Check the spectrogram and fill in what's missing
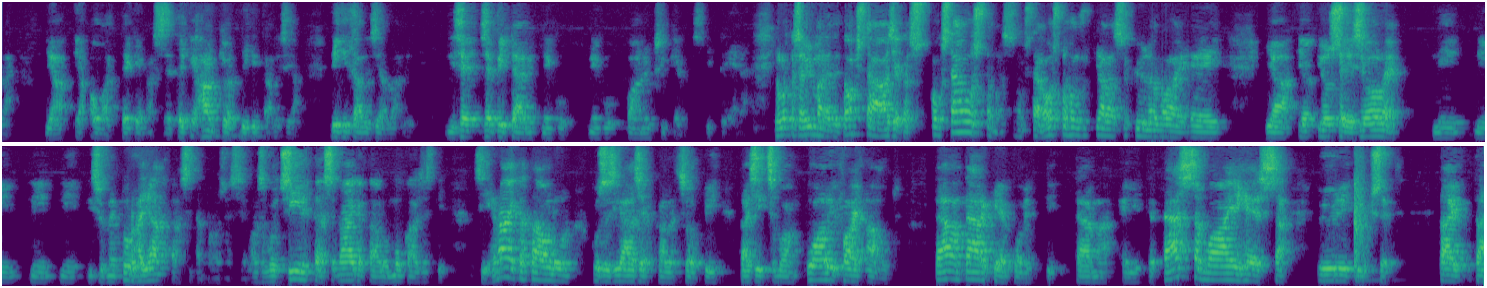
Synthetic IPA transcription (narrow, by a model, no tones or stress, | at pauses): æ | jɑjɑ̰ʔoʋɑt̪t̪ekemæsːɑjɑt̪ekehɑŋkːilɑt̪diɡ̥it̪ɑːlisiɑ | d̥iɡit̪ɑːlisiɑ̰lɑli | nisesepit̪æːnyt̪niːŋku | niːŋkuʋɑːnyksiŋkert̪ɑ̥se̥st̪it̪t̪ehdæjolːekɑsæymːæræt̪et̪oŋkst̪æːɑsijɑkɑsoŋkst̪æːost̪ɑmɑsːɑoŋkst̪æːost̪ohousut̪jɑlɑsːɑkylːæʋɑiei | jɑjɑjosːeiseole | niːnniːnniːnniːnnisemːŏnent̪urhɑjɑt̪kɑːssit̪æprosesːiɑʋɑːnseʋoit̪siːrt̪ːˑæːssenɑikɑt̪ɑulummukɑisest̪i | siːhenɑikɑt̪ɑuluːnkusesilːeɑsiɑkːɑːlːet̪sopit̪ɑisit̪seʋɑːŋkuɑlifɑiʔɑut̪ | t̪æːont̪ærkeːpoit̪ːit̪æmæelikːæt̪æsːæʋɑiheːsːɑ | yrit̪ykset̪ | t̪ɑit̪ɑ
